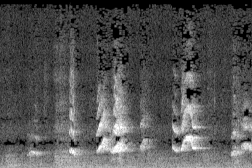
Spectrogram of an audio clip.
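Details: Chattering cockatiels produce loud, rich squawky chirps that cluster in bursts, with harmonic notes rising and falling, under a faint steady low drone.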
